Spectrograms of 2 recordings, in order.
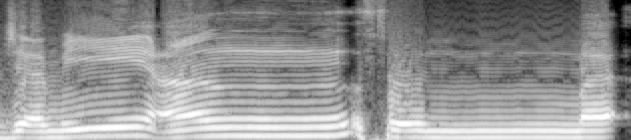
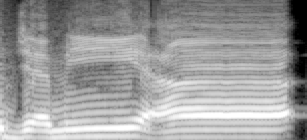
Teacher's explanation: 2 زبر والی تنوین پر رکنے کا طریقہ ہے کہ اس کو الف مدہ بنا کر پڑھا جاتا ہے. بہت زیادہ لمبا کرنا جو ہے وہ غلط ہے.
